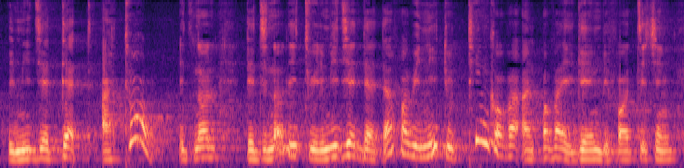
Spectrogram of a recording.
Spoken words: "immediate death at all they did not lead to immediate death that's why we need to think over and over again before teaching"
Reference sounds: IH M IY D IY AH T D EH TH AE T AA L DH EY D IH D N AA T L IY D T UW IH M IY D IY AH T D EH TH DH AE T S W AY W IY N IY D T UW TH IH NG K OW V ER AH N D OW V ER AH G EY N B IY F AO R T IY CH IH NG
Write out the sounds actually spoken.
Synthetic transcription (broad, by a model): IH M IY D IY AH T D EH T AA T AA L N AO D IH D N AA T L IY D T UW IH M IY D IY AH T D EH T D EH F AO W IY N IY D T UW T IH NG K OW V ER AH N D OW V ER AH G EY N B IY F AO T IY CH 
